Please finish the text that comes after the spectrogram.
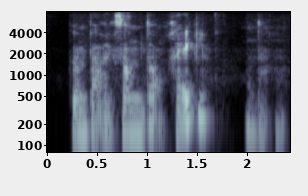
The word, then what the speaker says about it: règle: Je dis pas règle, je dis règle.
